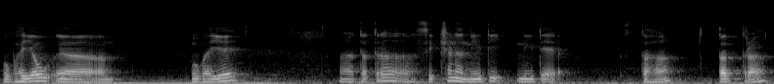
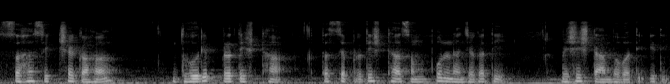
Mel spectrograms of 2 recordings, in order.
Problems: none marked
